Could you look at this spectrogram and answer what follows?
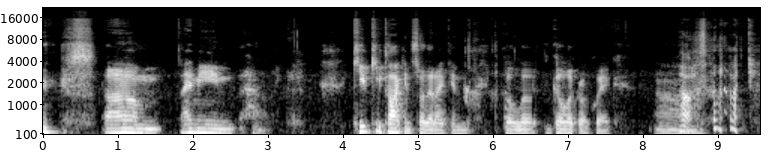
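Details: Adult man, a journalist, who says he has a stutter that comes out when he gets nervous, speaking in a podcast interview; stuttering.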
